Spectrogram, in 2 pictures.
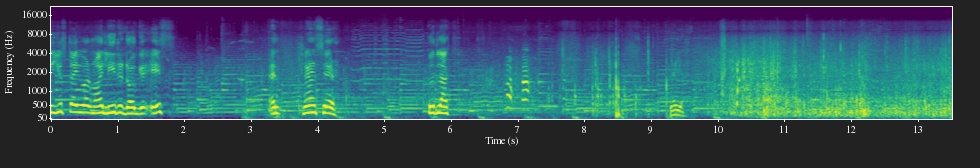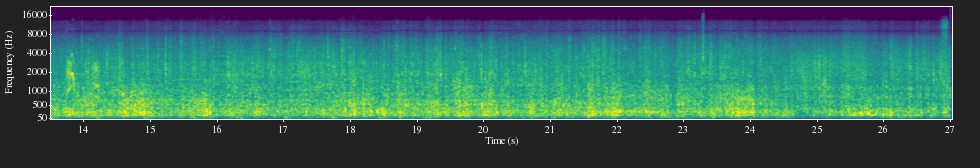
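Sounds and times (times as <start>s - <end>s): short high sounds: 2.6s - 6.8s
sled runners rushing over snow: 2.9s - 27.0s.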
